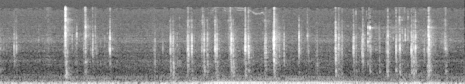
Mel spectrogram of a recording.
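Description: Fingertips type steadily on the hollow plastic keys of a full-size beige plastic desktop keyboard. The quiet, irregular clicks are short and bright, over a constant low rumble.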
